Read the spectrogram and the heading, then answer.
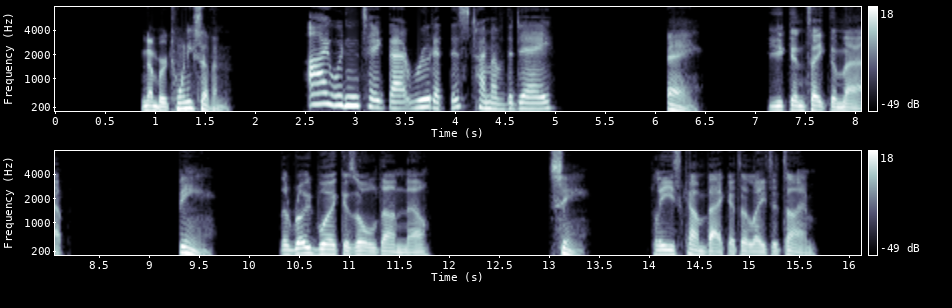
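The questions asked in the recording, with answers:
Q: I wouldn't take that route at this time of the day.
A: B: The road work is all done now.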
